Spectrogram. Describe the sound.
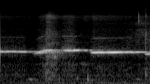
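A man whistles an eerie, sustained melody while walking, the clear tone holding steady pitches with slight wavering and brief shifts between notes, with faint background noise underneath.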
